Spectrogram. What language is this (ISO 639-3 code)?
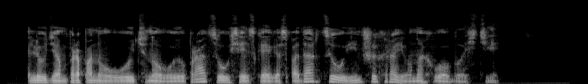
bel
